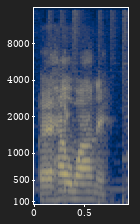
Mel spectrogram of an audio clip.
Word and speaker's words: Helwani: Helwani.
